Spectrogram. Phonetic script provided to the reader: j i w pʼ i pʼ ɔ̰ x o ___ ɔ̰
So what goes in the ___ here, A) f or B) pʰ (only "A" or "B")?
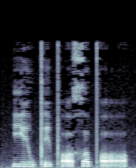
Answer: B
